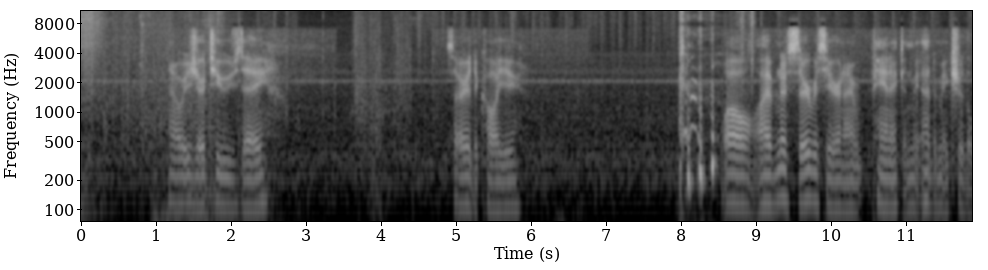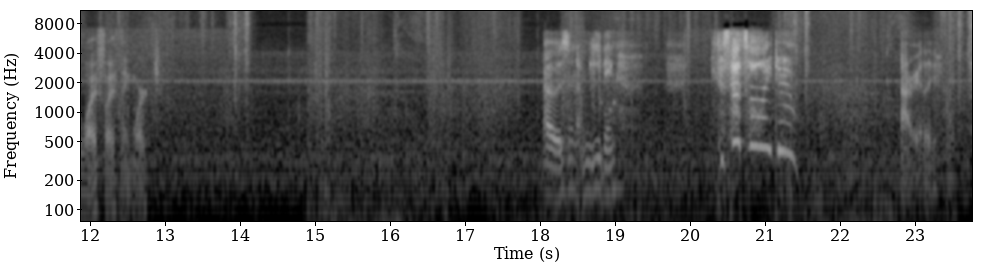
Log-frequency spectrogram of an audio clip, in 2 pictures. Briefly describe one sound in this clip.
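Footsteps patter quickly over grass and dirt.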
